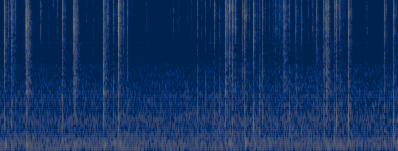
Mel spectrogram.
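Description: Fingertips type on the black plastic keycaps of a dark laptop resting on a wooden desk, producing about nineteen quick, bright, sharp clicks that die away almost instantly. The taps come in irregular bursts over a faint steady hiss, with a quieter stretch in the middle before the typing picks up again.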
